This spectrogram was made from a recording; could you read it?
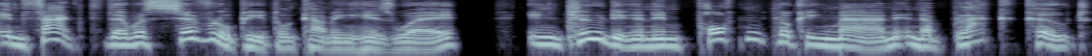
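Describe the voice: In a quiet setting, the clip is plain reading aloud.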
